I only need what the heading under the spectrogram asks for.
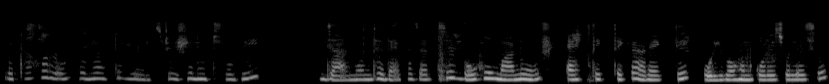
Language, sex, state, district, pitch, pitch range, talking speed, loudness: Bengali, female, West Bengal, Kolkata, 240 Hz, 220-260 Hz, 150 wpm, -33 LUFS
